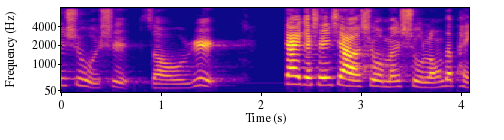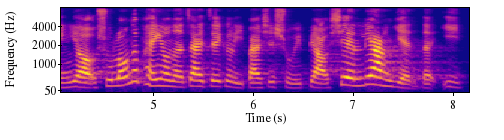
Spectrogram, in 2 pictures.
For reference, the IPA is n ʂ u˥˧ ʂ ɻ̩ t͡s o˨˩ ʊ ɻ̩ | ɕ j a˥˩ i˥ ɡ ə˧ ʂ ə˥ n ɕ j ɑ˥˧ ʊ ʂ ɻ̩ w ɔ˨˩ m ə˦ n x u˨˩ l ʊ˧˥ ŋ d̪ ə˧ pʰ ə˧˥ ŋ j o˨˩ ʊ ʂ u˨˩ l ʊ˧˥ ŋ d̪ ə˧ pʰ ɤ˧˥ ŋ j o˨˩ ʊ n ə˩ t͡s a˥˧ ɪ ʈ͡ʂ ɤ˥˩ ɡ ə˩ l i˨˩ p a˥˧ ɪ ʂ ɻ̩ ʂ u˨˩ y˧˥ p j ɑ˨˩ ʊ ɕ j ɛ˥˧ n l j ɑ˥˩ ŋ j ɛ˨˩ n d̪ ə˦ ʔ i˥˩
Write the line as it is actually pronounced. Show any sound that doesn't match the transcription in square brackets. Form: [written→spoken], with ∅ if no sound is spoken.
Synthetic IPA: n ʂ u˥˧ ʂ ɻ̩ t͡s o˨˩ ʊ ɻ̩ | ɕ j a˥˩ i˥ ɡ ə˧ ʂ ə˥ n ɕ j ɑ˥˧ ʊ ʂ ɻ̩ w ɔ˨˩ m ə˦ n [x→ʂ] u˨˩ l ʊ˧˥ ŋ d̪ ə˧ pʰ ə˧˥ ŋ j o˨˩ ʊ ʂ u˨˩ l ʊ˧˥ ŋ d̪ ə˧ pʰ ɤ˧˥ ŋ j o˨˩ ʊ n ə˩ t͡s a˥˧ ɪ ʈ͡ʂ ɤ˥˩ ɡ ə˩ l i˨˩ p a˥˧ ɪ ʂ ɻ̩ ʂ u˨˩ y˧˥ p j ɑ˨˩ ʊ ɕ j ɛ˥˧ n l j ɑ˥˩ ŋ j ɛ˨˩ n d̪ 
